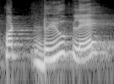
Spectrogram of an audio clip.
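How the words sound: The stress falls on the words do you. "Stress कहां पे? डू और यू पे।"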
